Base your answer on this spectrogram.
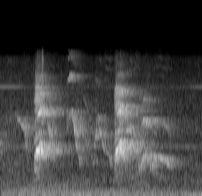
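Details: Toy poodle giving two harmonic, yelping barks about a second apart, each sliding down in pitch with a short whiny tail, in a quiet indoor setting.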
